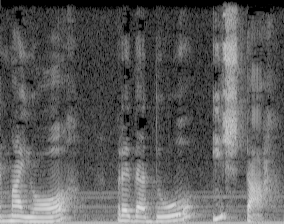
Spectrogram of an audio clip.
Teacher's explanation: Temos a sílaba mais forte no final de cada palavra, na última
